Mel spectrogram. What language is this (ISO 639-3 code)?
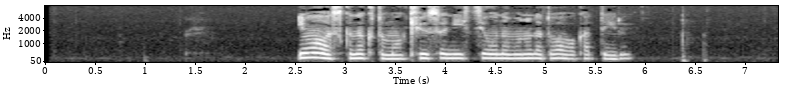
jpn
